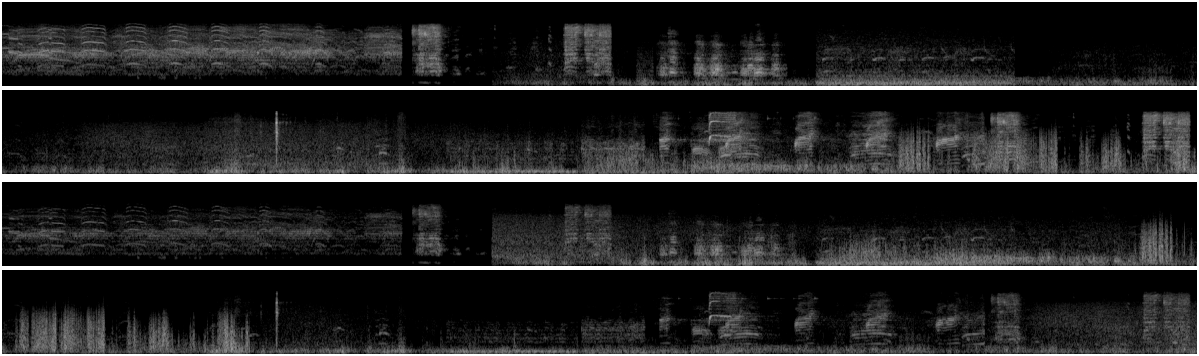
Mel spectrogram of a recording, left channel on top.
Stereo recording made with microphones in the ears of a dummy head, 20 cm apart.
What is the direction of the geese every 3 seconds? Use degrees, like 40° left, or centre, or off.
60° left, 60° left, 40° left, centre, 20° left, 50° left, 50° left, 50° left.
